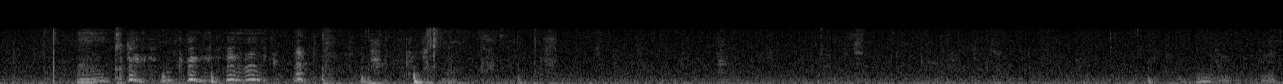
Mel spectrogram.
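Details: Two puppies playing indoors, a black border collie and golden retriever mix and a nine-week-old golden retriever; she plays very loudly. A burst of rough growls, yips and whines in the first four seconds, then quieter scuffling with another few yelps near the end.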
